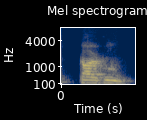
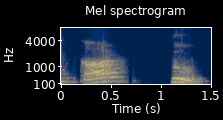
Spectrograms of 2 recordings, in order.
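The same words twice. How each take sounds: First: Said in the usual way. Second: कार and टू said apart, a clear pause between; syllable by syllable. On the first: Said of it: "cartoon में कितने syllable हैं". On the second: Shown as a demonstration. Teacher counting syllables for students, split into कार, टू. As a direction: break the word into कार ... टू. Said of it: "दो syllable हैं".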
